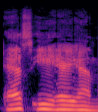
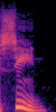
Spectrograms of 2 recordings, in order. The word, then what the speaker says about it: Sean: right he's your roommate his name is spelled s-e-a-n that's Sean we all know that but if your roommate doesn't like not a smart person they call you scene and you're too nice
